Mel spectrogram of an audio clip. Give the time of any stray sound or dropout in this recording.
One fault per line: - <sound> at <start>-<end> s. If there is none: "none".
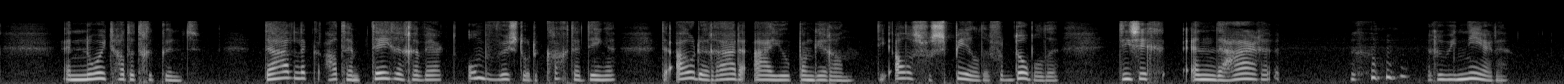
- laugh at 13.5-14.1 s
